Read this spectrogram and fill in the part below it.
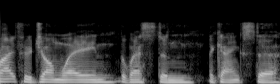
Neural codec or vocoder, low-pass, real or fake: codec, 16 kHz, 8 kbps, FunCodec, trained on LibriTTS, 25 frames a second; 7.2 kHz; fake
